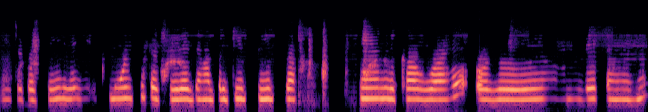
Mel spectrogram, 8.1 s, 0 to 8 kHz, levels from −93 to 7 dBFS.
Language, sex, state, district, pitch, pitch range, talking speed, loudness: Hindi, female, Uttar Pradesh, Jyotiba Phule Nagar, 245 Hz, 235-255 Hz, 155 wpm, -18 LUFS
